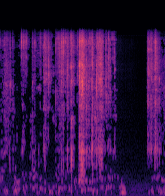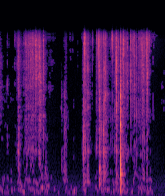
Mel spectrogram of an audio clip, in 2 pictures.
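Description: Adhesive tape being peeled off a jewelry card while paper packaging crinkles, freeing a small chain necklace. The sound comes in irregular tearing and rustling bursts, with a short pause partway through.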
